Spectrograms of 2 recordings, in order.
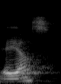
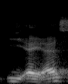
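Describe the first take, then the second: First: The letters are spoken with Spanish letter names. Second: The letters are spoken with English letter names.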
